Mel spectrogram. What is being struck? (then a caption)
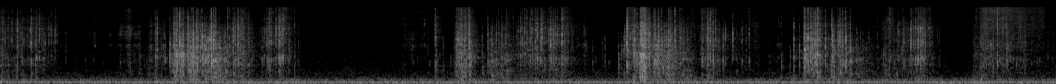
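Paper notebook pages. Fingertips with dark nails lift and flip the pages of an open thick paper notebook, making bright, crisp rustling and crinkling bursts that come and go over a steady low hum.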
